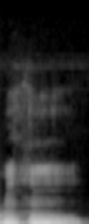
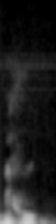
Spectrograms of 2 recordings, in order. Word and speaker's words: bihi: Di sini wasaddaqa bihi. Bisi ini karena ada ba huruf jar dia maka jadi hi bukan bihu tapi hi.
